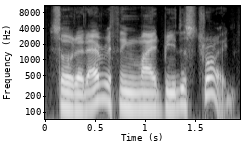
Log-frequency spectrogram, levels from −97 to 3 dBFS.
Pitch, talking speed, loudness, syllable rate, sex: 135 Hz, 185 wpm, -14 LUFS, 5.5 syllables/s, male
